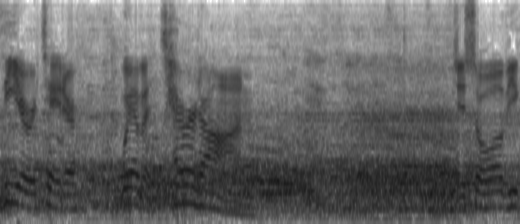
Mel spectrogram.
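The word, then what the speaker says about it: Pteranodon: irritator we have a pterodon just so all of you kids know at home his name does start with a P but the p is silent his name's not the peteradon or the pterodactyl yeah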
